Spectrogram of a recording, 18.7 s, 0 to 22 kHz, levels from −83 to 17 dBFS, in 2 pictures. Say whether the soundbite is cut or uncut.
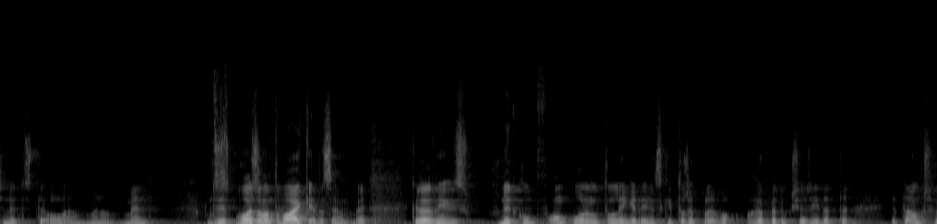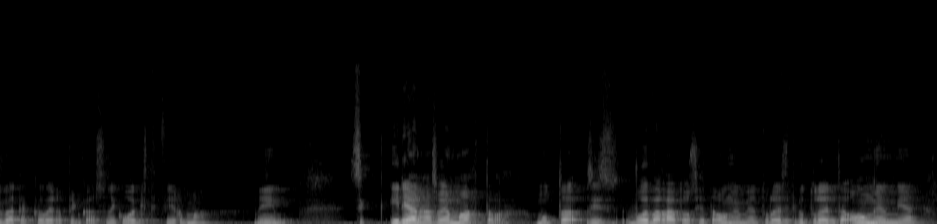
uncut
